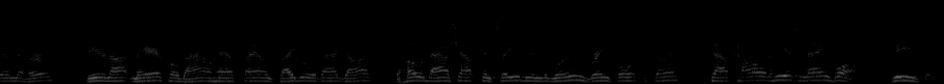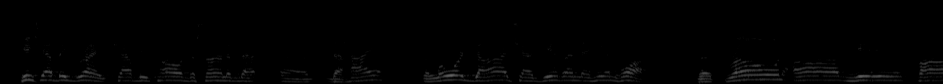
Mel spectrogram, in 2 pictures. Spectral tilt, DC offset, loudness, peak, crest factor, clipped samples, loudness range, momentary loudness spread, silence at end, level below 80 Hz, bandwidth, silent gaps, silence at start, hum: -5 dB/octave; under 0.1%; -60 LUFS; -42 dBFS; 16 dB; under 0.1%; 2 LU; 7 LU; 0 s; under -90 dBFS; 7.2 kHz; none; 0 s; none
